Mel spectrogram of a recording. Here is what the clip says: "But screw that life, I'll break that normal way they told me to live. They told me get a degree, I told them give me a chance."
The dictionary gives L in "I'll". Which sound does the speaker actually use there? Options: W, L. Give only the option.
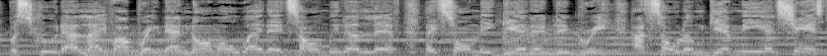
L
